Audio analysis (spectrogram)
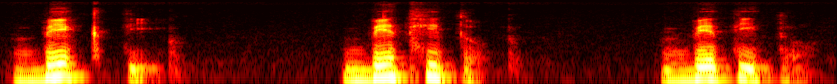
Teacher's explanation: শব্দের প্রথমে অকারান্ত বর্ণে যদি জফলা থাকে, তারপরে হ্রস্বই দীর্ঘই যদি থাকে, তাহলে জফলার উচ্চারণটা একারান্ত হয়।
